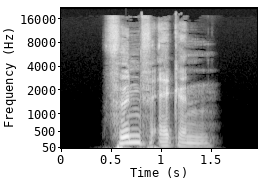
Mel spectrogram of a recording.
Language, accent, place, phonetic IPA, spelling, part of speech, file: German, Germany, Berlin, [ˈfʏnfˌʔɛkn̩], Fünfecken, noun, De-Fünfecken.ogg
- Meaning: dative plural of Fünfeck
